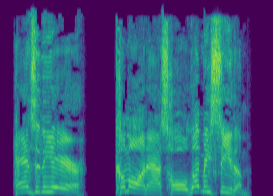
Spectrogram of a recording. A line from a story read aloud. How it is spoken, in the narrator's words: he shouted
